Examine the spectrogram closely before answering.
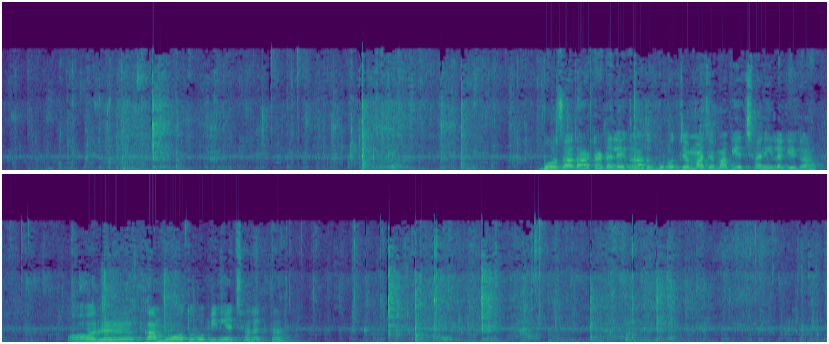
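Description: A ladle scrapes and clinks against a metal pot while stirring a thick mixture.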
